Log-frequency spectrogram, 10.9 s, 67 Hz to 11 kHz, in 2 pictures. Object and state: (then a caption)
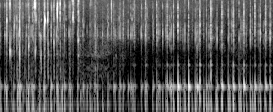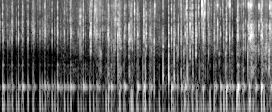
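Foam roller. Fingertips and nails tap and scratch the raised knobs of a hollow blue EVA foam roller with a hard tan core, held close to the mic. A dense, continuous patter of soft, dull taps and scrapes sits mostly in the low range, over a steady low tone near 210 Hz, with little brightness.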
